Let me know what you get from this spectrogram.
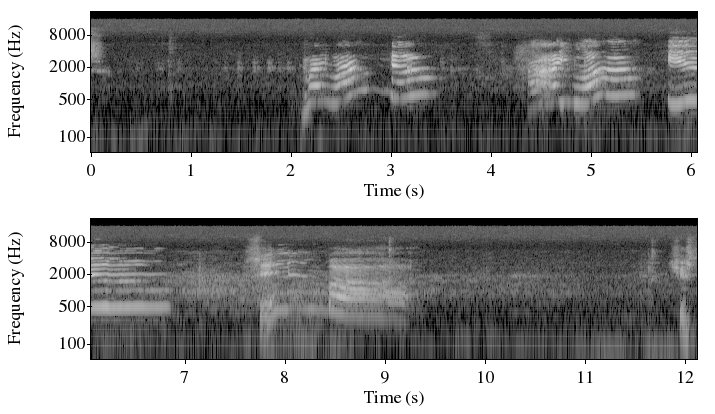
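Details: Pet cat meowing indoors while begging to go outside: a run of drawn-out, harmonic meows, some rising then falling, several in quick succession over about ten seconds, with a person's voice in the background.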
